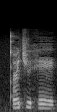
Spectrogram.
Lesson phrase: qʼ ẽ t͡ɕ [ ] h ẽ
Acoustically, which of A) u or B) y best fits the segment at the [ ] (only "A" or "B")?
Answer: B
